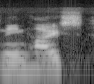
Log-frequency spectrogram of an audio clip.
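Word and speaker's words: Nienhuis: Hernando County Sheriff mean ice spelled n-i-e-n-h-u-i-s and it's pronounced Neen Heist uh we're here out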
